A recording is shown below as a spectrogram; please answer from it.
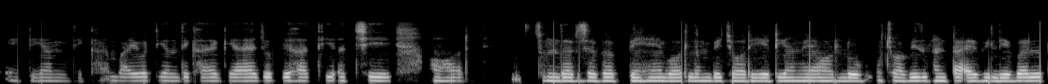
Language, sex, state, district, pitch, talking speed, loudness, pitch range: Hindi, female, Bihar, Jahanabad, 165 Hz, 165 wpm, -19 LUFS, 160-170 Hz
